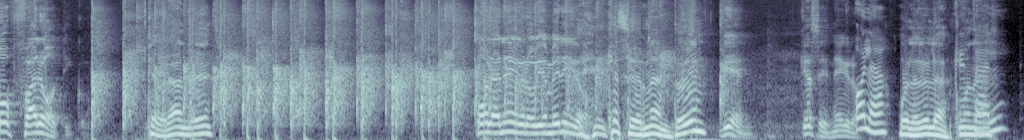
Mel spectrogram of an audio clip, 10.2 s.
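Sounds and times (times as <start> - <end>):
speech: 0.0 - 0.9, 1.5 - 2.4, 4.8 - 10.1
audience applause: 0.9 - 7.6
laughter: 4.9 - 7.5.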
